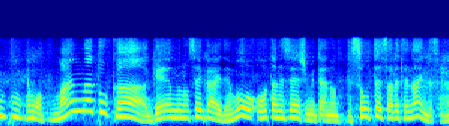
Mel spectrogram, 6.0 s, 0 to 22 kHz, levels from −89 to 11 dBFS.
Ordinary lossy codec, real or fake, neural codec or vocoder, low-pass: none; fake; codec, 24 kHz, 0.9 kbps, DualCodec; 7.2 kHz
